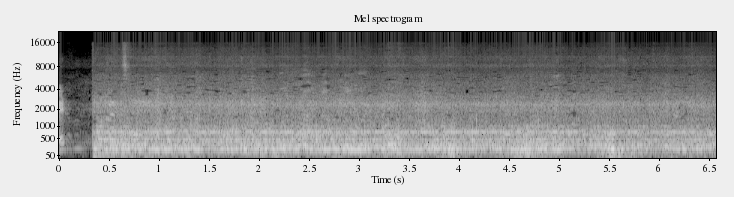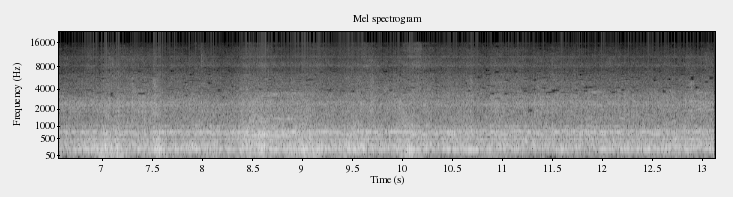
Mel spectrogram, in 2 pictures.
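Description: Steady rumble of a Digha–Howrah local train in motion, loud and continuous with a dense low roar and faint rhythmic wheel clatter throughout, heard from on board, with indistinct voices mixed into the background.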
